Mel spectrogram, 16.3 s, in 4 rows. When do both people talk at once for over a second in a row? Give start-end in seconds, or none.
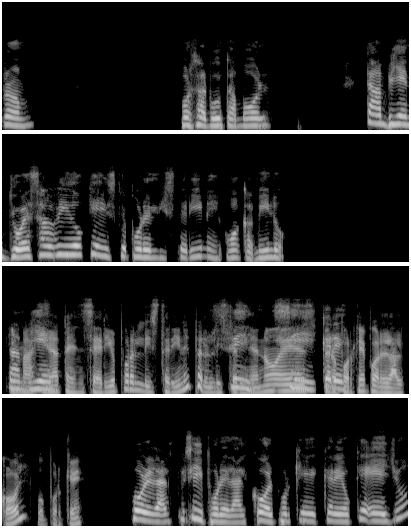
10.2-11.6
